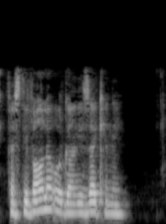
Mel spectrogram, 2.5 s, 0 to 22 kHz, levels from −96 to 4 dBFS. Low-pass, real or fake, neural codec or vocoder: 7.2 kHz; real; none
